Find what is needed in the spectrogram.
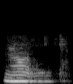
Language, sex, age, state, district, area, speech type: Nepali, male, 45-60, West Bengal, Darjeeling, rural, conversation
